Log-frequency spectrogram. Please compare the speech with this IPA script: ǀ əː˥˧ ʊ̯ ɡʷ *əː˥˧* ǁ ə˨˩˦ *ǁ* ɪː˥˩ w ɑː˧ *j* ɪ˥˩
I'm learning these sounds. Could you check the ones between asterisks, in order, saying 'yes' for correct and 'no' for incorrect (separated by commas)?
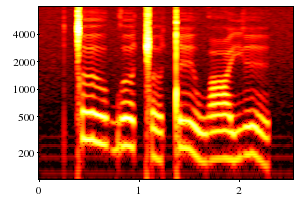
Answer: yes, no, yes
